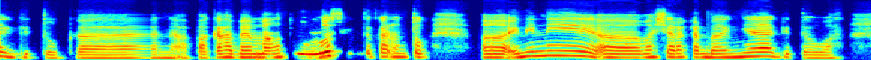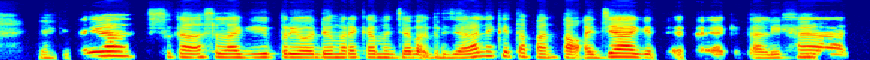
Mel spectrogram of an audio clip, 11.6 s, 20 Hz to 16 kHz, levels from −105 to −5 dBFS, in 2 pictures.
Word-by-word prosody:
Gitu 195 -2 -11 0.2
kan, 175 0 -3
nah 175 - -5
apakah 195 +3 -1
memang 210 0 +2
tulus 415 +3 +6
gitu 450 +2 -19
kan 240 - +1
untuk, 225 -1 -3 0.4
eee, 205 -1 +3
ini 235 +4 +2
nih, 310 0 +1 0.3
eee, 205 -1 +3
masyarakat 220 -1 -1
banyak 235 +5 +3
gitu, 200 -3 -10
wah, 170 0 -9 0.5
ya - - -10
gitu - - -15
ya, 290 - +9 0.3
seka 225 -2 -3 0.2
selagi 210 -1 +1
periode 205 -1 +1
mereka 210 0 -1
menjabat 195 -1 -2
berjalan 190 +4 0
yah 280 - -6
kita 245 -3 -4
pantau 200 -2 -1
aja 185 +6 +3 0.2
gitu 195 - -4
ya, - - -4
Kak, - - -6
ya - - -2
kita - - -10
lihat. 205 0 -1
210 Hz, 185 wpm, -22 LUFS, 195-225 Hz, 0.5 s, ya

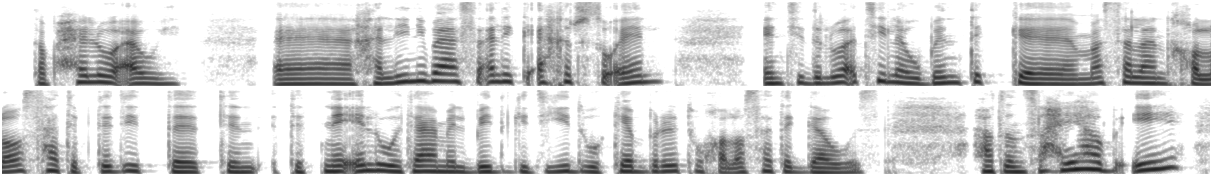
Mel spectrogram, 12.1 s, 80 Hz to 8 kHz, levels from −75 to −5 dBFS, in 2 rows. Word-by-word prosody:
طَب 180 - -4
حلو 230 -1 +1
أوي. 175 -2 0 0.5
آآ 170 +1 +1
خلّيني 205 +10 +1
بقى 260 -1 +4
أسألِك 245 0 -1
آخر 215 +3 -1
سؤال، 225 +3 -1 0.5
أنتِ 185 +3 0
دلوقتي 215 +7 0
لو 205 -5 +2
بنتِك 210 +6 -1 0.4
مثلًا 190 +2 0
خلاص 180 +5 +1
هتبتدي 185 0 -1
ت 195 -2 -3
تـن 165 0 0 0.2
تتنقِل 190 +5 +1
وتعمل 190 -3 +3
بيت 175 +1 0
جديد 175 +2 -3
وكِبرت 185 +2 -1
وخلاص 160 0 -3
هتتجوز، 160 -4 -2 0.5
هتنصحيها 185 +8 +3
بإيه 255 +7 +1
185 Hz, 135 wpm, -23 LUFS, 175-215 Hz, 0.5 s, بقى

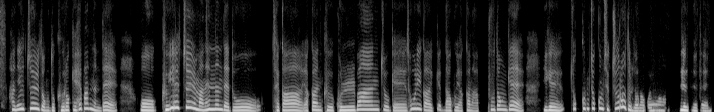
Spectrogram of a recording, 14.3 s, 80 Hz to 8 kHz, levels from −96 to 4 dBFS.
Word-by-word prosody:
한 275 -1 -3
1 320 +1 +3
주일 360 0 +2
정도 215 -5 -2
그렇게 250 +3 -1
해 335 - 0
봤는데 250 - 0 0.5
어 230 -2 +4
그 275 +1 +4
1 415 +1 +6
주일만 360 - +3
했는데도 230 -7 +2 0.2
제가 230 -2 0
약간 245 +3 -1
그 225 0 -2
골반 285 +6 +1
쪽에 215 -4 -3
소리가 310 -4 -1
이렇게 210 +8 -9
나고 215 0 -4
약간 210 +2 -6
아프던 275 +9 -4
게 255 -9 0 0.4
이게 235 -1 +2
쪼끔 335 +1 -4
쪼끔씩 350 -4 -2
줄어들더라고요. 210 - -1 0.3
네네네. 210 -5 +3
245 Hz, 255 characters per minute, -22 LUFS, 215-290 Hz, 0.5 s, 1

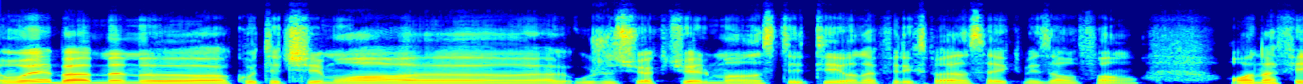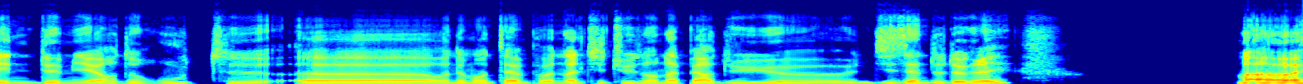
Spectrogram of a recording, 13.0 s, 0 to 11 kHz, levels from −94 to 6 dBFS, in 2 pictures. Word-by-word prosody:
Ouais 165 +8 +5
bah 110 - +8
même, 130 +2 +1
heu, 110 -3 +3
à - - -3
côté 125 +2 -5
de - - -12
chez 125 - +5
moi, 155 +1 +2
heu, 105 -3 -1
où 115 - -9
je 115 +1 -5
suis 115 - +3
actuellement 120 +4 -2
cet - - -1
été 140 - -2
on 110 - -4
a 105 - -1
fait - - -10
l'expérience 120 +3 -1
avec 100 -1 -4
mes 105 +1 -8
enfants. 80 -7 -5 0.5
On 110 0 +3
a 110 0 +2
fait 140 - +1
1/2 140 +1 -2
de 125 - -7
route. 145 +8 -10
Heu, 170 +1 -3
on 100 -2 0
est 110 - -4
monté 115 +2 -2
un 125 - 0
peu 125 +3 -5
en 125 - -5
altitude, 150 +7 -2
on - - -3
a 105 - +1
perdu, 110 +7 -2
heu, 95 -3 -4
une 100 - -13
dizaine 110 +3 -1
de 115 0 -5
degrés. 170 - +2 1.2
Ah - - +10
ouais - - +9
115 Hz, 215 wpm, -25 LUFS, 105-130 Hz, 1.2 s, Ah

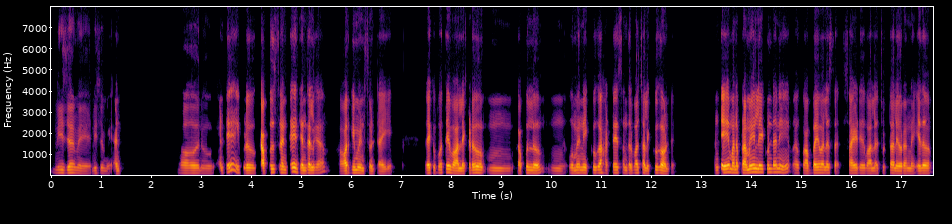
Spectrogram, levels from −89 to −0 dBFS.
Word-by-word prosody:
నిజమే. 135 -3 -3 0.2
నిజమే. 120 -1 -12
అన్ 110 0 -3 1.3
అవును. 120 -1 -3 0.3
అంటే 120 +1 -1 0.2
ఇప్పుడు 130 -3 0 0.3
కపుల్స్ 155 +6 +3
అంటే 145 +6 -1 0.2
జనరల్‌గా 125 +1 +2 0.5
ఆర్గ్యుమెంట్స్ 130 -2 +1
ఉంటాయి. 100 -1 -5 0.8
లేకపోతే 140 +3 0
వాళ్ళు 115 -1 +5
ఎక్కడో 135 - +1 0.3
హ్మ్. 115 -2 -8 0.2
కపుల్ 130 +2 -2 0.4
హ్మ్. 115 -2 -12 0.2
వుమెన్ 130 +1 0
ఎక్కువగా 135 +1 +1
హర్ట్ 120 - -7
అయ్యే 135 0 -1
సందర్భాలు 135 +1 -3
చాలా 115 - +1
ఎక్కువగా 135 -1 +2
ఉంటాయి. 105 - -14 0.8
అంటే 130 - +4 0.2
మన 150 - +4
ప్రమేయం 150 +5 +6
లేకుండానే 160 -1 +1 0.3
ఒక 125 - -17
అబ్బాయి 130 +3 +2
వల్ల 130 -1 +1
స - - -24 0.3
సైడ్ 125 -1 0 0.2
వాళ్ళ 115 0 -1
చుట్టాలు 125 -2 -2
ఎవరన్నా 115 0 -1
ఏదో 120 +1 +4
125 Hz, 130 wpm, -22 LUFS, 115-135 Hz, 1.3 s, ప్రమేయం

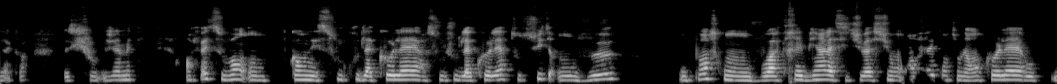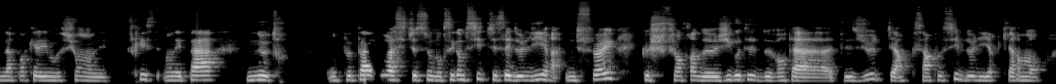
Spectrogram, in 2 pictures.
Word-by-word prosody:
d'accord. - - -13 0.3
Parce 180 +1 -5
qu'il - - -2
faut - - -12
jamais 205 +2 -3
t - - -30 0.5
en - - -3
fait 255 - 0
souvent, 230 -2 -1
on 195 -2 -5 0.2
quand 215 -1 +2
on - - +2
est 200 - +1
sous 195 +4 -4
le - - -11
coup 225 - -8
de - - -7
la 195 -1 +3
colère, 215 -2 +4
sous 205 - -7
le 190 - -9
joug 210 - -7
de 200 - -6
la 180 - +7
colère, 210 +4 +1
tout 220 - -11
de - - -14
suite 250 +4 -3
on 195 0 -3
veut 220 +8 -1 0.6
on 190 - -5
pense 250 +6 +1
qu'on 195 -3 0
voit 190 +3 +4
très 205 +2 +1
bien 215 +3 +2
la 215 -1 +7
situation. 195 0 -1
En - - -6 0.3
fait 225 - -1
quand 205 0 -10
on 200 - -4
est - - -1
en 185 +2 -2
colère 210 0 +3
ou 185 - -1
q 185 - -29
n'importe 190 +1 -5
quelle 195 -2 +1
émotion, 185 +2 -3
on 180 -2 -4
est 170 0 -7 0.2
triste, 230 -2 -5
on 190 0 -4
est 190 0 -1
pas 205 0 +7 0.3
neutre. 200 +1 0 0.4
On 185 0 -6
peut 200 +1 -4
pas 215 0 +6
voir 215 -1 +4
la - - -1
situation. 210 -1 -1
Donc 190 -1 -3
c'est 220 - 0
comme 220 -1 +1
si 230 +3 -2
tu 220 - -2
essaies 210 +1 +5
de 195 -1 +4
lire 210 +2 +1
une 185 - -4
feuille 230 +8 +3 0.3
que 205 - 0
je 205 - +3
suis 205 - -1
en 195 - -2
train 200 0 -2
de 180 0 +4
gigoter 210 +3 +1
devant 185 0 -3
ta 170 -3 +4
tes 180 - -4
yeux, 215 +8 -4
tu 190 - 0
es - - +6
in 170 0 -2
c'est - - -4
impossible 195 +5 -4
de 195 - +1
lire 185 -1 -2
clairement. 180 -2 -3
200 Hz, 260 wpm, -22 LUFS, 185-215 Hz, 0.6 s, la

